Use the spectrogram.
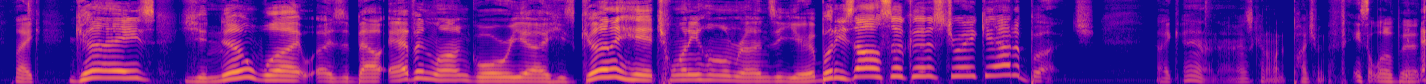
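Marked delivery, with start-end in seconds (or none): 0.7-10.9 loud, cheesy radio-announcer voice, drawn-out guys. Mock a man whose voice makes you want to punch him, in a weird, hokey radio guy voice. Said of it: "weird kind of hokey radio guy voice".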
